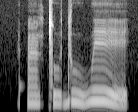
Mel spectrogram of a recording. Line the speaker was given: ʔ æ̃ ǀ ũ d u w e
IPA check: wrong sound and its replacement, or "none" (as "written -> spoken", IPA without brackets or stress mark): ũ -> u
